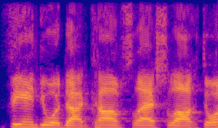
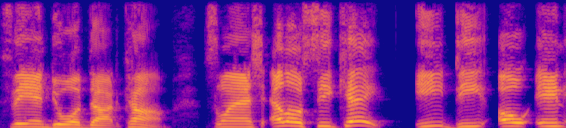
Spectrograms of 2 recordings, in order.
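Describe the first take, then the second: First: It is said at normal, faster speed. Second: It is said slowly, spelling letters out.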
